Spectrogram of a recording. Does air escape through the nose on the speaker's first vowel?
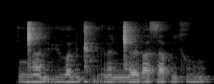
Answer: yes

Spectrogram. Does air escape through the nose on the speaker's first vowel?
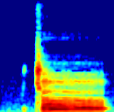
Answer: yes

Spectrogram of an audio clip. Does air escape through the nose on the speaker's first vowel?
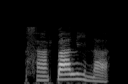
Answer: yes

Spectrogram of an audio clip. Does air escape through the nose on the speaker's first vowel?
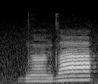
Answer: yes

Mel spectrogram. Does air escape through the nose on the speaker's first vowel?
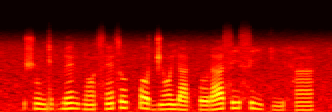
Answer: yes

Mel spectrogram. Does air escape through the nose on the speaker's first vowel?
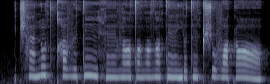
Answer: yes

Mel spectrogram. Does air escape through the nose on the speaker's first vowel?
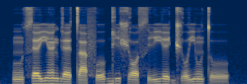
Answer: yes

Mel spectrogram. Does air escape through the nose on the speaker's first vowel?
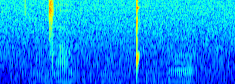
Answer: no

